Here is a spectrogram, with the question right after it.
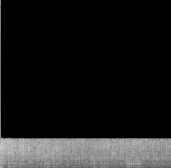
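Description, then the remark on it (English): A toilet flushes in one steady, rushing gush of water that fills the whole moment, fairly loud, with no voices over it. “That's the co-host flushing you.”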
